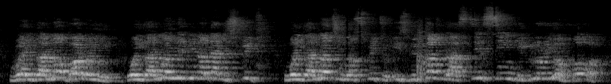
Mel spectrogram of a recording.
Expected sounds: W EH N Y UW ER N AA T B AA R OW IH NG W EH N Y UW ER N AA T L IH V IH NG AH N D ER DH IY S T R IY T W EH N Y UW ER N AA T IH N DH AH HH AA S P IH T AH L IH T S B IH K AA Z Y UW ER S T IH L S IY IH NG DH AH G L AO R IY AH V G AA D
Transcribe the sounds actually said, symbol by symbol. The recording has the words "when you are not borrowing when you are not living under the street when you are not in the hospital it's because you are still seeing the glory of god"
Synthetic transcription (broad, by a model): W EH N Y UW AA N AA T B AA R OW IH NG W EH N Y UW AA N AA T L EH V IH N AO D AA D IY S T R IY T W EH N Y UW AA N AA T IH N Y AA S P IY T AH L IH T S B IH K AA S Y UW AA S T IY L S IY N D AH G L AO R IY AH V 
